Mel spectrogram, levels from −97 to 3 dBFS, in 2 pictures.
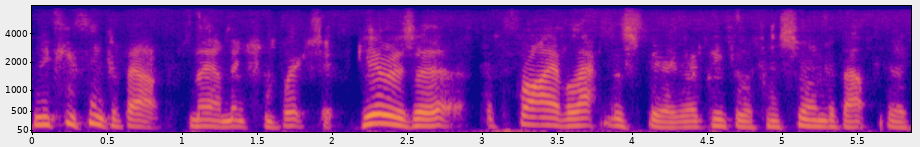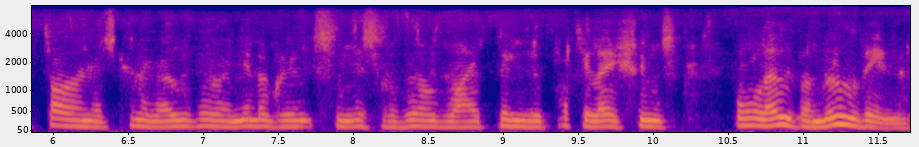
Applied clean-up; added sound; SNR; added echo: neural mask model Resemble Enhance denoiser.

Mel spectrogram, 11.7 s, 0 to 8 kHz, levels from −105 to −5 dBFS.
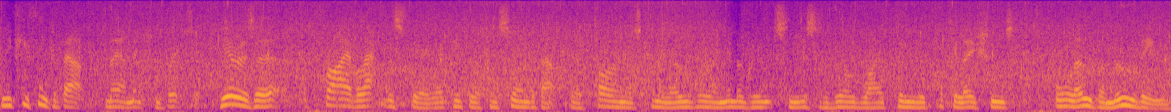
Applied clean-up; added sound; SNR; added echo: none; Stream / Ocean; 6 dB; none.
